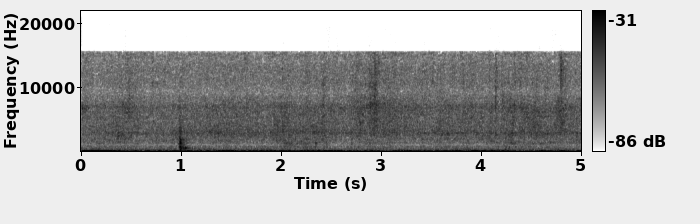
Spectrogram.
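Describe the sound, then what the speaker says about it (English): Fish cooks in a pan for spaghetti puttanesca with chilli flakes, giving a faint, even, continuous sizzle and frying hiss with no talk over it. "Let your fish cook."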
